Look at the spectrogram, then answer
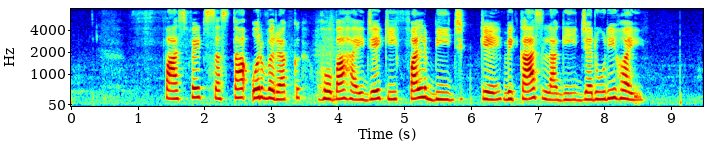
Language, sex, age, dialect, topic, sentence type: Magahi, female, 18-24, Southern, agriculture, statement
